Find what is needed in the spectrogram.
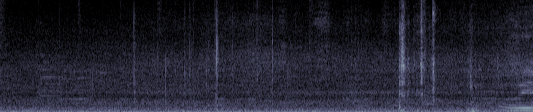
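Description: Car interior noise while driving slowly: a steady low engine and road rumble, with a few faint clicks, and a voice starting near the end.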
